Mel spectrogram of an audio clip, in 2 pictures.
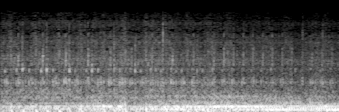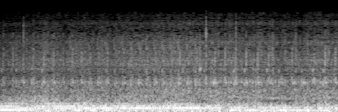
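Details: Clutch knock at idle on a fuel-injected Revo Fit: irregular light tok-tok tapping from the right-side clutch area of the engine at steady idle, suspected in the double clutch lining area.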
